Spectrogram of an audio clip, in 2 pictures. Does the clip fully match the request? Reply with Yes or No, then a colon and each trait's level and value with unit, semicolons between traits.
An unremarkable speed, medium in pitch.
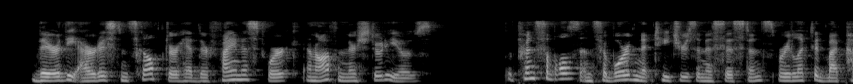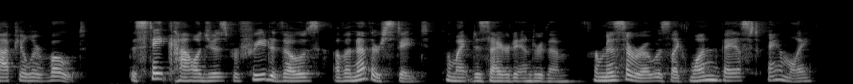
Yes: average, 170 wpm; medium, 170 Hz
